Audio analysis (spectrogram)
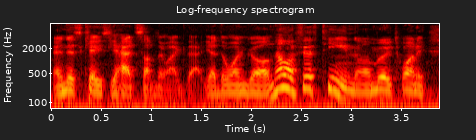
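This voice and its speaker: A man with a very deep, low pitch and vocal fry speaks at a very fast pace. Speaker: horror movie reviewer. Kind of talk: casual video review monologue. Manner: halting, many fillers and restarts.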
